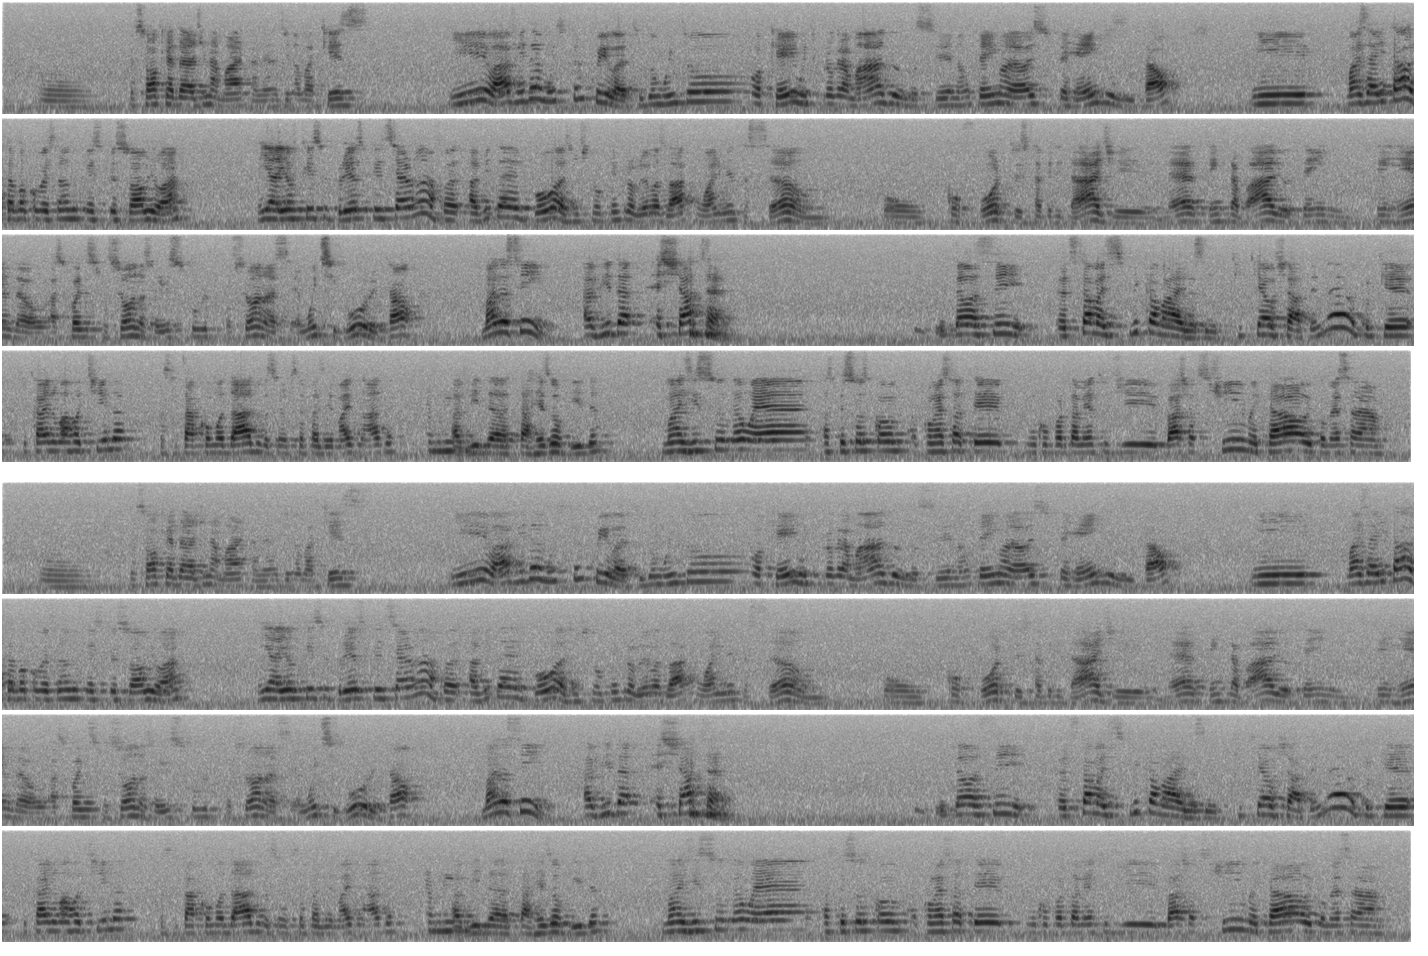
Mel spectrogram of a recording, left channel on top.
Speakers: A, on the left; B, on the right.
A: um pessoal que é da Dinamarca, né? Dinamarqueses. E lá a vida é muito tranquila, é tudo muito ok, muito programado, você não tem maiores perrengues e tal. E mas aí tá, eu tava conversando com esse pessoal de lá, e aí eu fiquei surpreso porque eles disseram: "Não, Rafa, a vida é boa, a gente não tem problemas lá com alimentação, com conforto, estabilidade, né? Tem trabalho, tem tem renda, o- as coisas funcionam, os serviços públicos funcionam, é é muito seguro e tal". Mas assim, a vida é chata,
B: <laughs>
A: Então, assim, eu disse, tá, mas explica mais, assim, o que que é o chato? Ele, não, é porque tu cai numa rotina, você tá acomodado, você não precisa fazer mais nada,
B: É meio
A: a
B: que
A: vida
B: isso
A: tá resolvida, mas isso não é. As pessoas com- começam a ter um comportamento de baixa autoestima e tal, e começam a,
